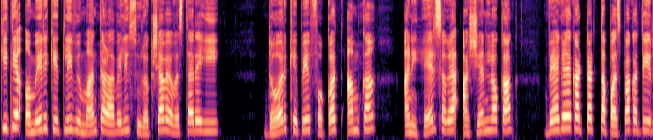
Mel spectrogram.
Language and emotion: Goan Konkani, disgusted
